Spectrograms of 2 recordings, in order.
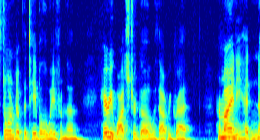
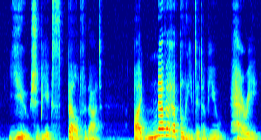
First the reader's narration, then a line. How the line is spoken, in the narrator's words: so that only Harry could hear her, she hissed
